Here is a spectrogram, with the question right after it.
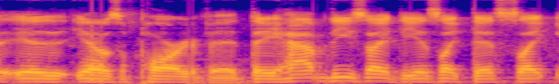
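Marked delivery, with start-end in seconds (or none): none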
